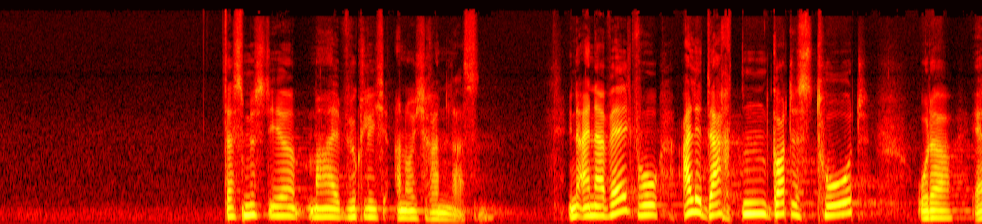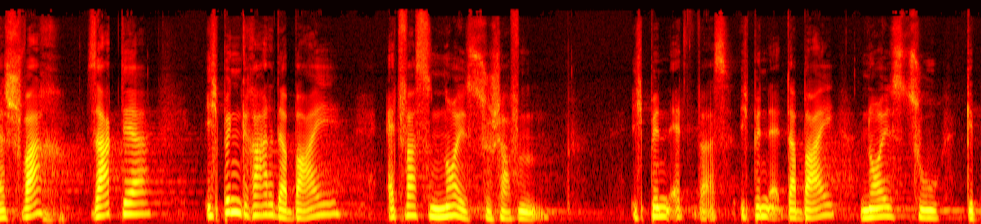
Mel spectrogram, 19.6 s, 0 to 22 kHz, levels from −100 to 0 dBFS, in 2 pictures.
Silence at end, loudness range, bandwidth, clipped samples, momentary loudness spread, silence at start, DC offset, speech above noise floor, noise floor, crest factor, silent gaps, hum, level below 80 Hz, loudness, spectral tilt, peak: 0 s; 5 LU; 18 kHz; under 0.1%; 12 LU; 2.25 s; under 0.1%; 38 dB; -63 dBFS; 24 dB; none; none; -70 dBFS; -26 LUFS; -6 dB/octave; -4 dBFS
